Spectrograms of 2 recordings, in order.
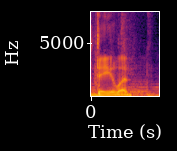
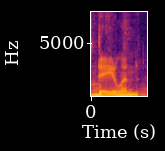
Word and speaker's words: Dalen: If it is your very first time tuning into this ugly mug, my name is Dalen. Hi. Nice to meet you. My name is Dalen, D-A-L-E-N, like Dale plus N.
